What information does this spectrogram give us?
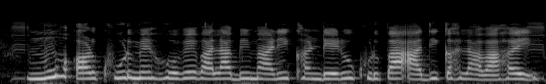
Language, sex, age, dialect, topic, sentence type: Magahi, female, 31-35, Western, agriculture, statement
